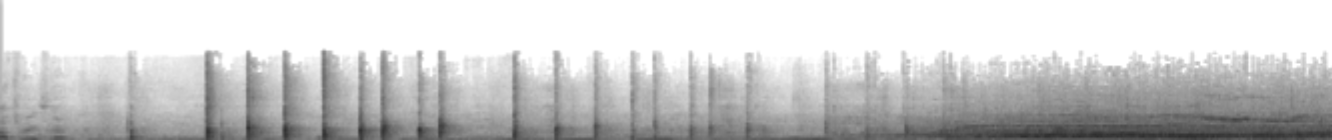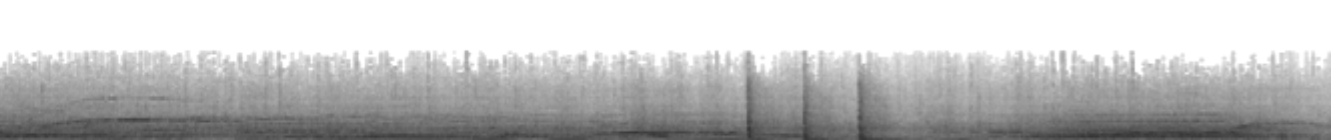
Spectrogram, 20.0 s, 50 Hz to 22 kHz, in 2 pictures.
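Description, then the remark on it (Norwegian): A concert crowd of about 1500 people in the hall at Sentrum Scene claps in scattered, rhythmic bursts, then swells into sustained cheering and whooping, with a fresh wave of sharp clapping near the end and a low hum beneath. “1500 mann står og venter i salen på Sentrum Scene.”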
